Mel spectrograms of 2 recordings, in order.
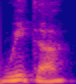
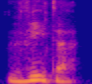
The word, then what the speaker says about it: vita: and the way well wea is what Caesar would have said but we say vita so um you will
